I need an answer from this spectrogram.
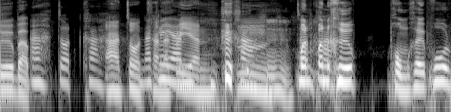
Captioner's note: laugh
